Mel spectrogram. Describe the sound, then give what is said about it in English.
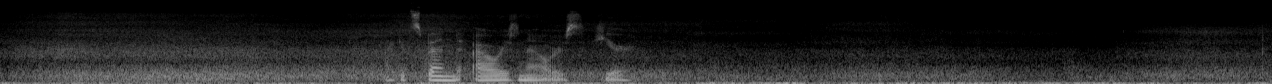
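Steady surf washes onto a beach, a continuous rushing roar with some wind, while a person speaks briefly in the middle over the sound of the waves. “Depending on the weather, but in general, I think the beach is my favorite place. Watching the sea,”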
